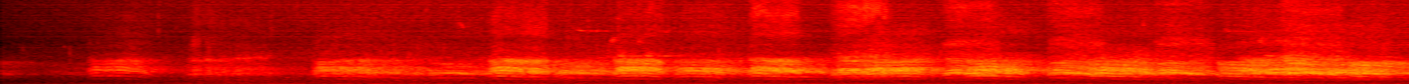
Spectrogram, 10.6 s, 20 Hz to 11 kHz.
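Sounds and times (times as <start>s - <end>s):
ravens cawing in raspy bursts in Hütteldorf: 0.0s - 10.5s.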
